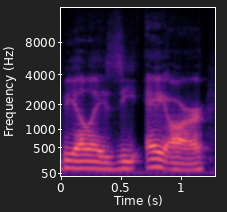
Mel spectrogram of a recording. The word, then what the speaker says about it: Blazar: to have a conversation with my guest, Brad Blazar. Brad, welcome to the show. Thank you so much, Roland. It's great to be here. And so I pronounce everything right. It's your name is spelled B-L-A-Z-A-R, but it is pronounced Blazar.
